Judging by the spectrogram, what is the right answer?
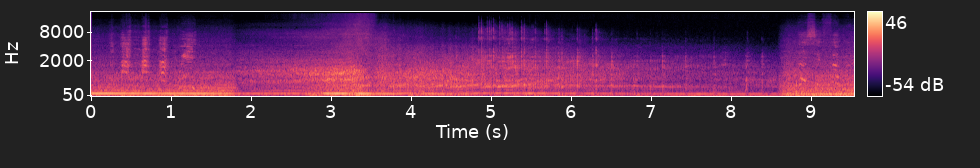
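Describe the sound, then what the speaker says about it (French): A Renault 5 GT Turbo engine drones steadily while the car is driven, a close, continuous hum with faint surging as the throttle changes, running under people talking. "On entend respirer le moteur de 4L quoi."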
